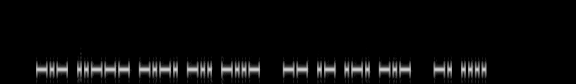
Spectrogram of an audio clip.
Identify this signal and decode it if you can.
Morse code, heard as a keyed tone, about 36 wpm, 700 Hz. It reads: K2CDX MARK NH
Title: K1USN SST QSO Practice - 35wpm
